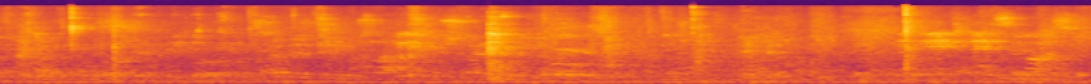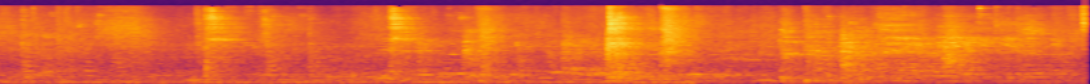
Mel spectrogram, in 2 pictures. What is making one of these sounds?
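Darts are pulled out of a dartboard with a scrape.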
